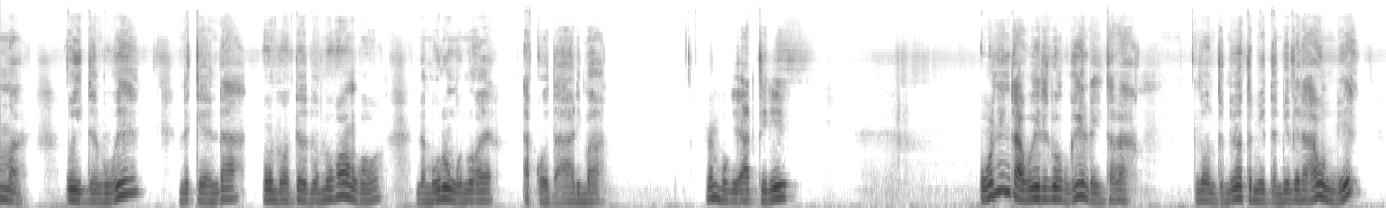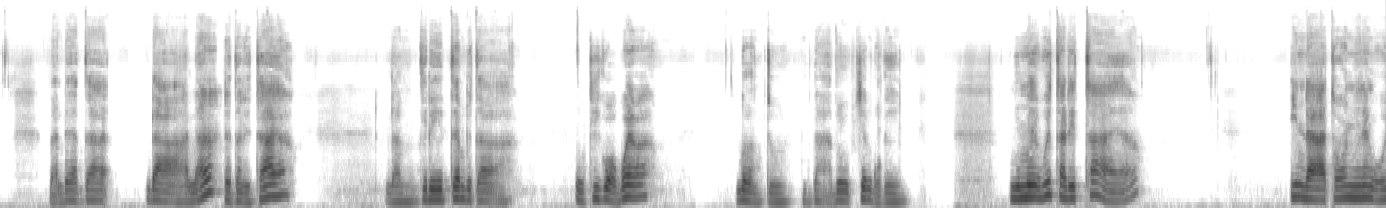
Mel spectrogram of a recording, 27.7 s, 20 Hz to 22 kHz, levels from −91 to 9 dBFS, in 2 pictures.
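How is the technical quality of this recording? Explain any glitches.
One glitch: hard clipping at 24.14 to 24.17 s. For about 33 ms, the speech peaks exceeded what a stage in the chain could pass, by about 1 dB, so their tops were cut flat. The flattening adds high harmonics, heard as a brief crackle on that peak.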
